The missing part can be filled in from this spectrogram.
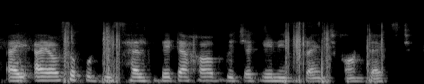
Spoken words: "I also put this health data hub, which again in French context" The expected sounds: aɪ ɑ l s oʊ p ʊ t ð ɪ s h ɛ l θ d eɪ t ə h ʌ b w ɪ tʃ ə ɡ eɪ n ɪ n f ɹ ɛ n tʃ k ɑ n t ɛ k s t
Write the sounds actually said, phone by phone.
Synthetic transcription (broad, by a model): aɪ ɑ l s oʊ p ʊ t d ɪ s h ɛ l t d eɪ t ə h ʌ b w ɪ tʃ ə ɡ eɪ n ɪ n f ɹ ɛ n tʃ k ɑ n t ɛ k s t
